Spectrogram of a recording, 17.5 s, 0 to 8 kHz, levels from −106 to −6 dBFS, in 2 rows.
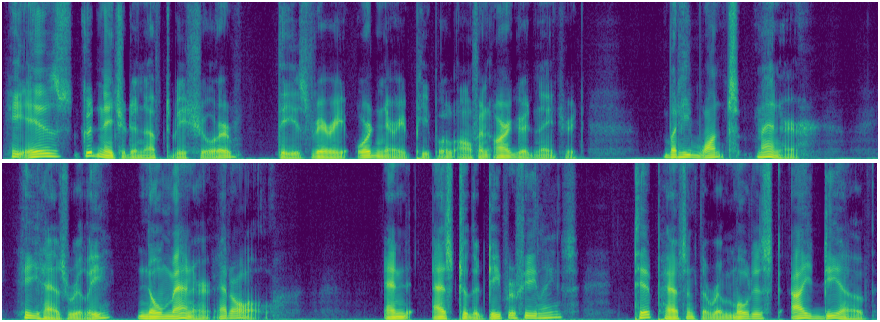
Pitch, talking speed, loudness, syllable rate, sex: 95 Hz, 125 wpm, -21 LUFS, 4.7 syllables/s, male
